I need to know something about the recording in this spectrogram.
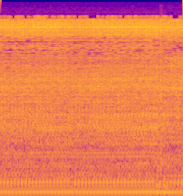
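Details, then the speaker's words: Yamaha Wolverine ATV in neutral after carburetor rebuild: steady low thumping idle that sags and stumbles briefly; the idle speed is set slightly too low. "now i got the idle a little bit too low i'll look back up here for a second that's the only thing about it is the idle is not quite right"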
